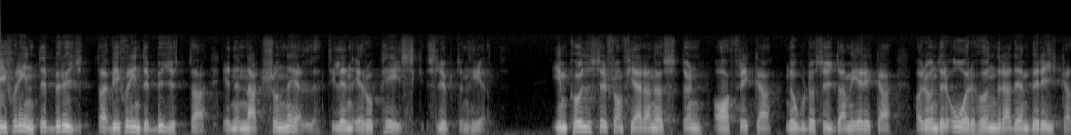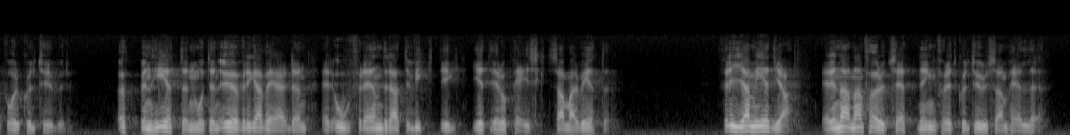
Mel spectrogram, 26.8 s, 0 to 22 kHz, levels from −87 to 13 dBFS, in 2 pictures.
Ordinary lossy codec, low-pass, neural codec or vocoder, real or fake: none; none; none; real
